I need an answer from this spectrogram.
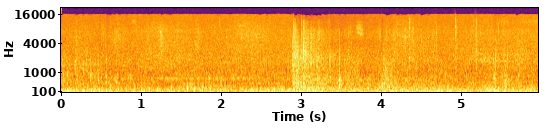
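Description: Aerial firework shells bursting: a continuous low rumble of booms, with sharper cracks about three seconds and four seconds in.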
